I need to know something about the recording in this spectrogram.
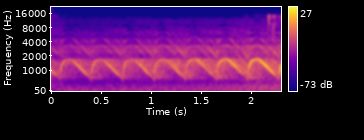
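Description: An emergency vehicle siren yelps in rapid, repeating up-and-down sweeps, about three per second, growing slightly louder toward the end as if approaching. No voices are heard.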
